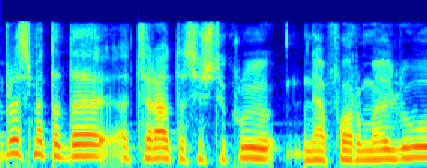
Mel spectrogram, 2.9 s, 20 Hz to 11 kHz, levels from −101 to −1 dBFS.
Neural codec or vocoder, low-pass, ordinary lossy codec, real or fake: none; 7.2 kHz; AAC, 64 kbps; real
